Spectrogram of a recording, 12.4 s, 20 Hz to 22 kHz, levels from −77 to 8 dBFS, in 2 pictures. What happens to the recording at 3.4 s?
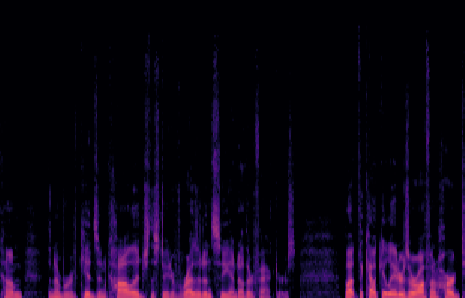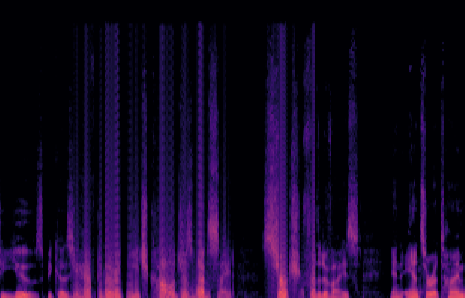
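Nothing goes wrong at 3.4 s; the speech there plays through intact, with no dropout, click, distortion or other fault.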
